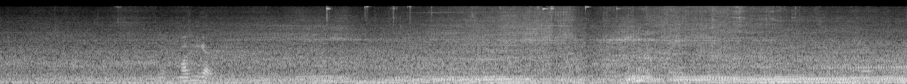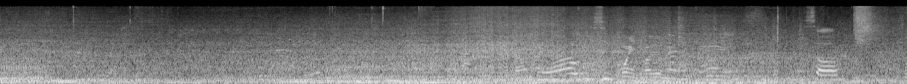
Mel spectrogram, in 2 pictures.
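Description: Road traffic passing close by: vehicle engine rumble that swells twice, with faint talk underneath.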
